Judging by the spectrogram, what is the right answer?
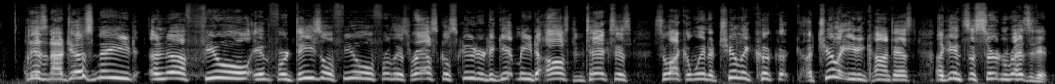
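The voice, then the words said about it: Angry Texas accent, like Alex Jones. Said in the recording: “a Texas angry accent now without turning into Alex Jones”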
